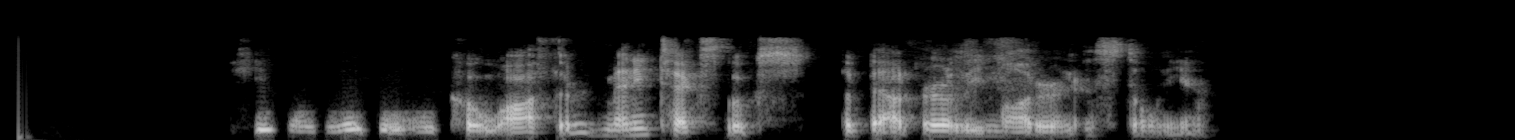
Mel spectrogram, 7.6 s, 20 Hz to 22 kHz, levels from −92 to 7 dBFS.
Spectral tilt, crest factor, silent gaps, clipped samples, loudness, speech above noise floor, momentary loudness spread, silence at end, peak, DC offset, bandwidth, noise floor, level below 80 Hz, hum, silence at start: -2 dB/octave; 20 dB; none; under 0.1%; -22 LUFS; over 68 dB; 12 LU; 1.55 s; -4 dBFS; under 0.1%; 7.4 kHz; under -90 dBFS; -70 dBFS; 50 Hz at -70 dBFS; 1.3 s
